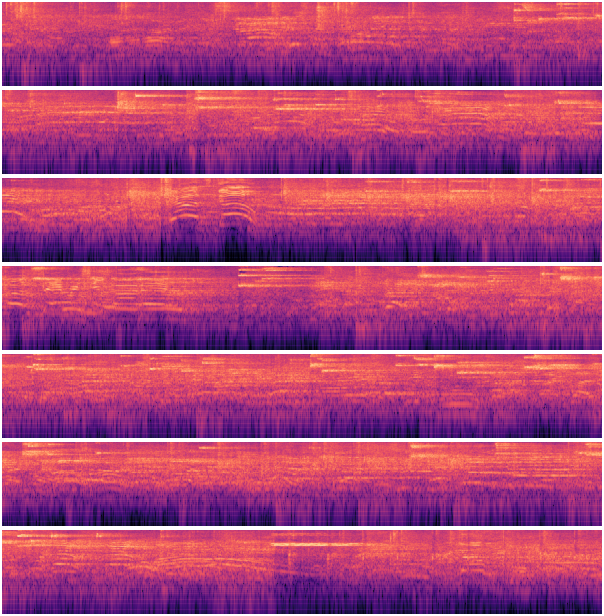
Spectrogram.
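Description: Live basketball game in a school gym: a basketball bouncing on the hardwood court amid indistinct spectator and player voices, all echoing in the large hall.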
